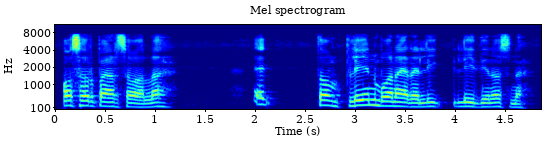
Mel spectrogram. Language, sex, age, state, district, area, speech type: Nepali, male, 45-60, West Bengal, Kalimpong, rural, spontaneous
